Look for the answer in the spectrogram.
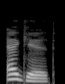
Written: egyed

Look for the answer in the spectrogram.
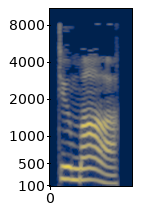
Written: Dumas

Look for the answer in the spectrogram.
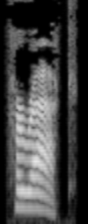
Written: harac

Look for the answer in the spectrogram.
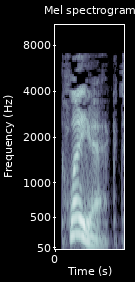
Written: playact

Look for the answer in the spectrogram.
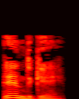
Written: endgame

